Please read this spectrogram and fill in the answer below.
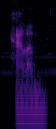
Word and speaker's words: Callum: Callum. Might go find him. Apparently we've been saying it wrong this whole time. It's not Caleb, it's Callum.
